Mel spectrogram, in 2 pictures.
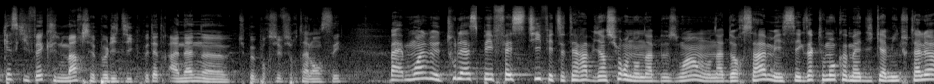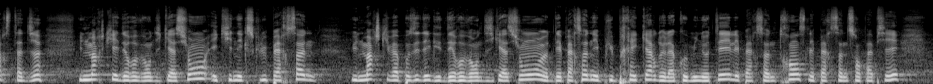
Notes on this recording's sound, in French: Toute l'équipe du Lobby s'est donné rendez-vous une dernière fois au Dock B à Pantin pour une marche des fiertés radiophonique ! Trois heures d'émission, en direct, et en public, au Dock B à Pantin. Elles nous interprètent deux titres en live.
